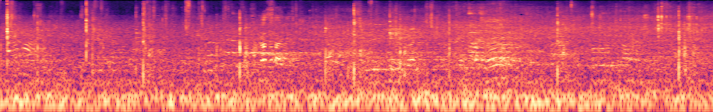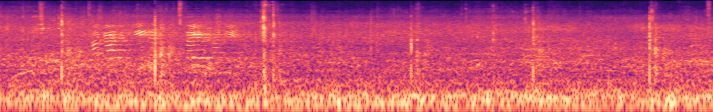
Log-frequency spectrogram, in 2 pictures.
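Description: Rackets hit a ball with sharp pops that echo through a large hall.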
